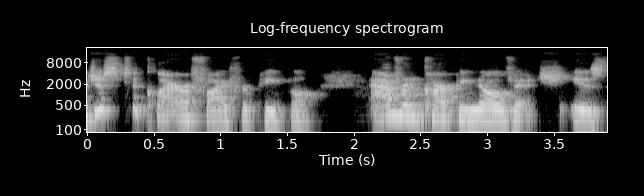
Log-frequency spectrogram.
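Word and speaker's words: Avrom Karpinovitsh: sure so uh our avram karpinovic and just to clarify for people avram karpinovic is that's the yiddish pronunciation of his name abraham carpinowicz is the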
